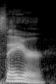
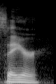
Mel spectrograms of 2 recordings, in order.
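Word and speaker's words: Saar: this subdivision what do you it's s-a-a-r it's pronounced sayer some people pronounce it sardrive but they're wrong it's pronounced sayer oh okay yeah that one anyway i was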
